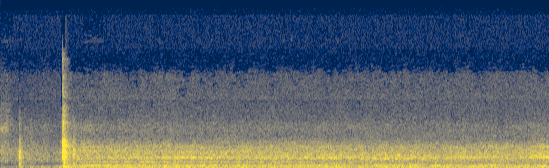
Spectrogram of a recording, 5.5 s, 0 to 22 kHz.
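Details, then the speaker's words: 2022 Coachmen Catalina 303RKDS travel trailer, bedroom slide-out retracting: single clunk as it engages, then steady even motor drone while the slide draws in smoothly; the noise near closing is the mechanism stopping itself, normal. "You can hear it coming in. That little noise is okay to hear. That's just the slide mechanism telling itself not to come in any further."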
